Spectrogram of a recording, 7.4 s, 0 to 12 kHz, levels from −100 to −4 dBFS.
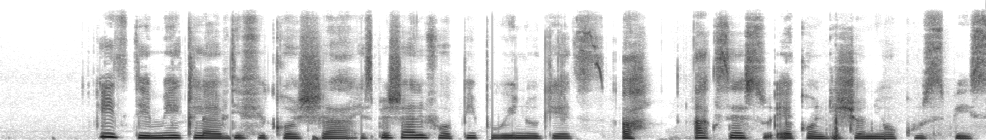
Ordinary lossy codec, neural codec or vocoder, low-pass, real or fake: none; none; 10.8 kHz; real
